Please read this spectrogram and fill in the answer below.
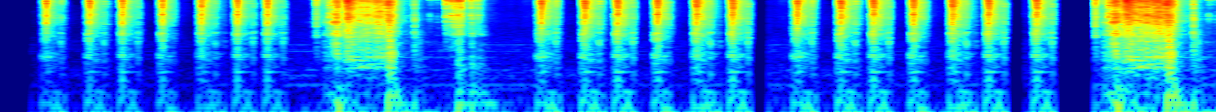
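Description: Typewriter sound effect for a title: rapid key strikes, about six a second, with two longer rasping stretches, one near two seconds in and one near the end.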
